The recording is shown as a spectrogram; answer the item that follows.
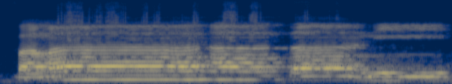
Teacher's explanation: Yang pertama, atani, ni-nya dibaca panjang ya, ni-nya dibaca panjang karena di sini ada ya sukun.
